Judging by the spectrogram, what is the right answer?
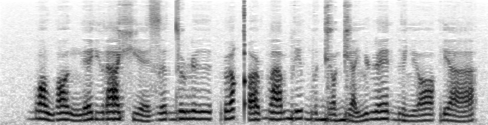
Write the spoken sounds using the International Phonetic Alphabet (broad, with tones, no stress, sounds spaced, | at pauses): b ɒ˥˩ w ɒ˥˩ ə̯ ŋ ɛ˧˥˧ ɾʲ ɵ˥ ɾ a˥ xʲ ɛ˧˩˧ z ə˥ d ɵ˥ ɳ ɘ˥ | ɽ ɵ˧˥˧ qʼ ə˞˨˥ b a˨˥ b e˧˥˧ b ə˥ ɡʲ ɒ˨˥ ɡʲ a˧˩˧ lʲ ə˥ ɳ ɛ˧˥˧ ɠ ɘ˥˩ lʲ ɒ˥ | ɾʲ a˧˩˧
